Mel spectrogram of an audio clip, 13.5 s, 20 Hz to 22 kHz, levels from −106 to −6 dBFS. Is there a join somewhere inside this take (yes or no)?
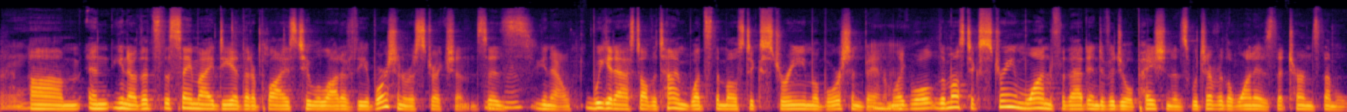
yes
